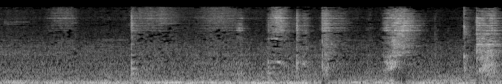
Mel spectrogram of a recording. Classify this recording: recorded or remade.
remade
